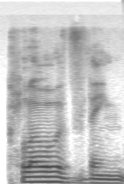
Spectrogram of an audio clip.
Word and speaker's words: clothing: Yeah, eu sei que esse TH, rapaz, ele é chato às vezes, né? Clothing. Mas, ó, mais uma vez, a minha dica infalível para você não errar no TH e pronunciar a palavra como ela é.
